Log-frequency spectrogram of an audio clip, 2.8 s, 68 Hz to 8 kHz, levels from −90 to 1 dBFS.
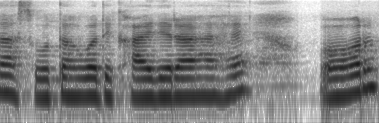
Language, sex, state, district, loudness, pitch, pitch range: Hindi, female, Goa, North and South Goa, -16 LUFS, 195 Hz, 190-210 Hz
